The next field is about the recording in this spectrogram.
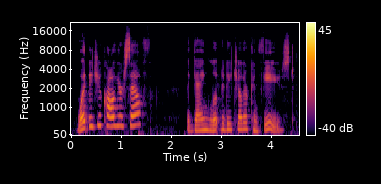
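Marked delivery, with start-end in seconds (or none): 0.1-1.6 angry. A narrator's reading. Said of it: "Cocky stood up angry".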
